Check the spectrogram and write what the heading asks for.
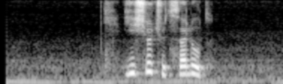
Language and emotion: Russian, neutral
